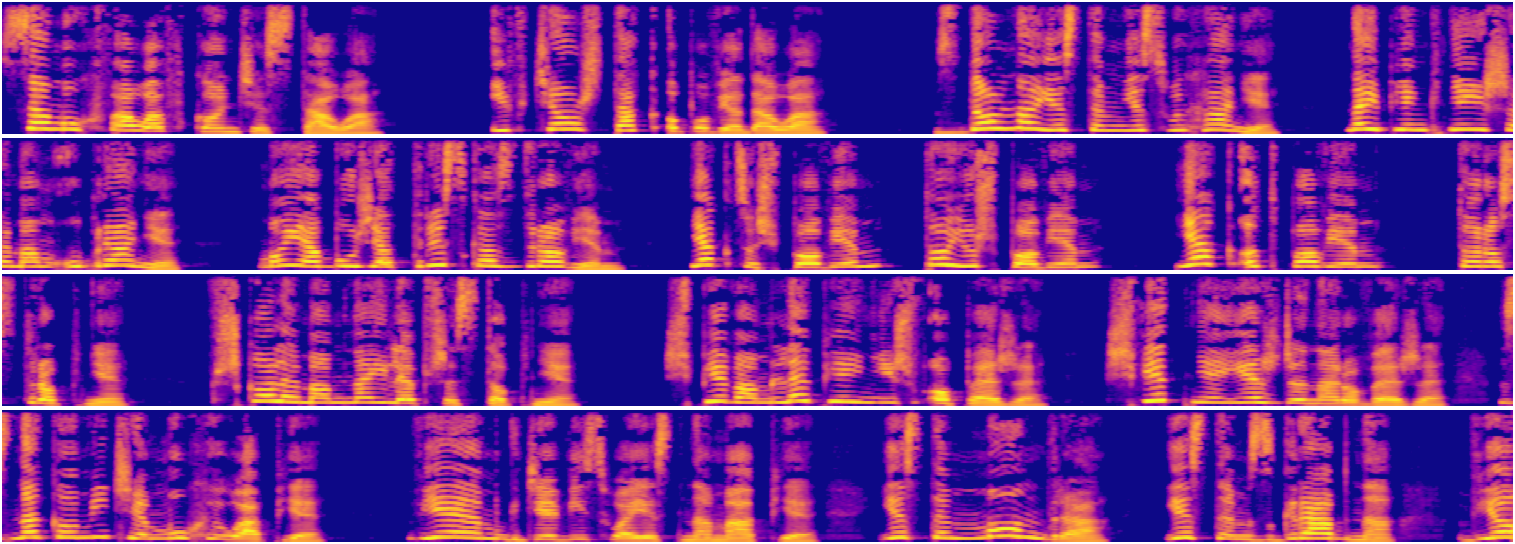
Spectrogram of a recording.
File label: audiobook; Samochwala; Jan Brzechwa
